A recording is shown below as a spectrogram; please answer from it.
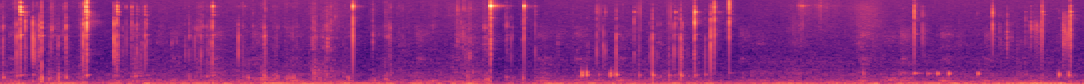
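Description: Long green fingernails tap and clink a small cobalt-blue glass dropper bottle, apparently partly full, and the glass dropper is lifted out of its neck. Many quick, bright, short clicks and chinks sound over a steady low hum.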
